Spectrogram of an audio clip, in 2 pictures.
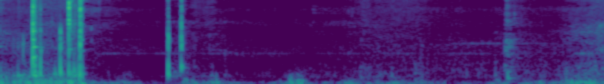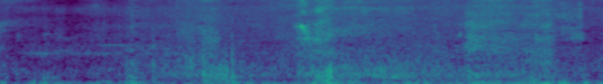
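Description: An aluminium drink can being handled: a few sharp clicks and crinkles of the thin metal close to the microphone, loudest in the first half second. Quieter rustling follows in the second half.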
